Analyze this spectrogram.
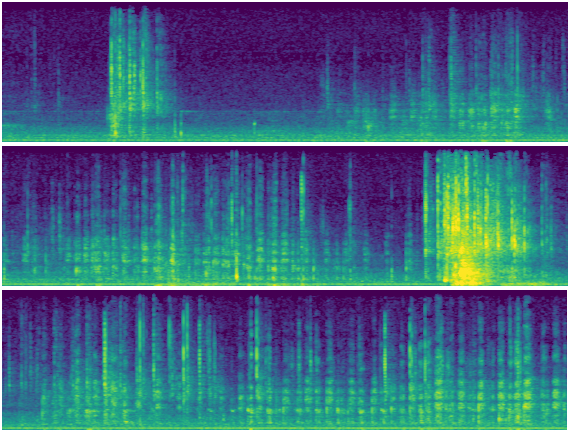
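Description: A Shih Tzu and a Maltese playing on a hardwood floor: claws clicking and scuffling, with panting. One loud, falling dog yelp about ten seconds in.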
